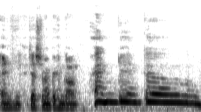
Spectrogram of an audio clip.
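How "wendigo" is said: very high arcade villain character voice. Recalling an old arcade game's voice line, in a put-on game character voice. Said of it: "I apologize for my impersonations".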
